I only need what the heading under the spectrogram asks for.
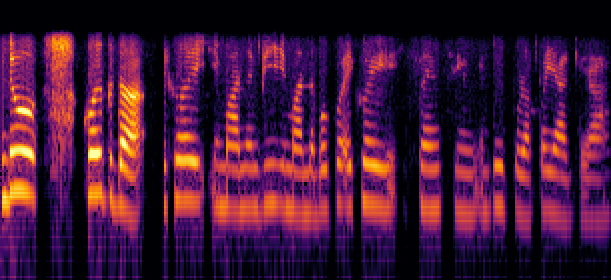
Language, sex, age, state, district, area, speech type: Manipuri, female, 18-30, Manipur, Chandel, rural, conversation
